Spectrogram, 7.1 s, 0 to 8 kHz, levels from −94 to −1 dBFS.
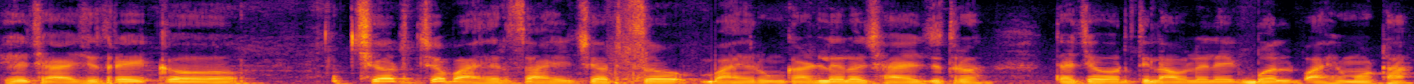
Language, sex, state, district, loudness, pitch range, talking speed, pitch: Marathi, male, Maharashtra, Aurangabad, -15 LUFS, 110-120 Hz, 145 wpm, 115 Hz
